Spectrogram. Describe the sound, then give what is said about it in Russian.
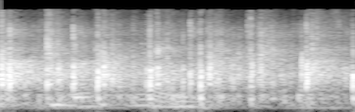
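Steady applause from a crowd, a dense, continuous patter of many hands clapping with bright, crisp bursts throughout, moderately loud and without any voices over it. “Вполне заслуженные аплодисменты.”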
